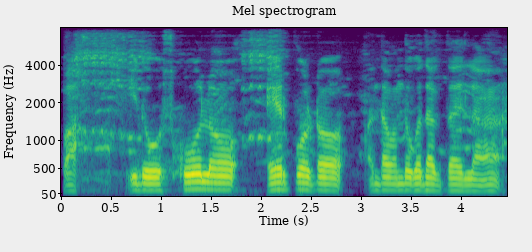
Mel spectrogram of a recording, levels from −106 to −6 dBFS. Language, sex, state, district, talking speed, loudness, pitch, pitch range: Kannada, male, Karnataka, Bijapur, 105 wpm, -19 LUFS, 115 Hz, 110-130 Hz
